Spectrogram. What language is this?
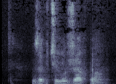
Pashto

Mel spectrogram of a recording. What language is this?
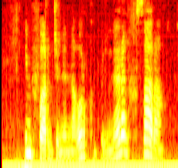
Kabyle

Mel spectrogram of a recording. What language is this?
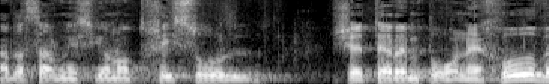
Hebrew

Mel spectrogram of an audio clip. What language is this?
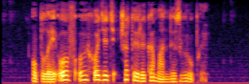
Belarusian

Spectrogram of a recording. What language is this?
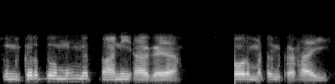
Urdu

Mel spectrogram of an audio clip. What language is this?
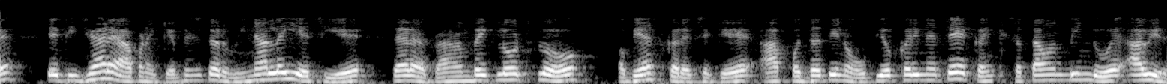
Gujarati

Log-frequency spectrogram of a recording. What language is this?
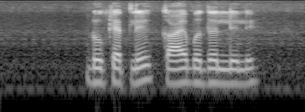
Marathi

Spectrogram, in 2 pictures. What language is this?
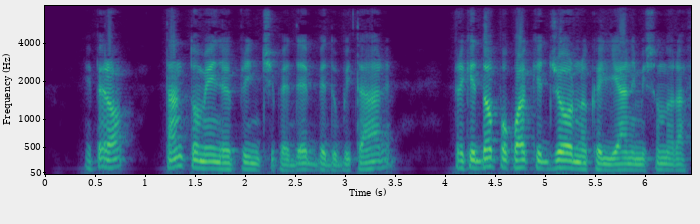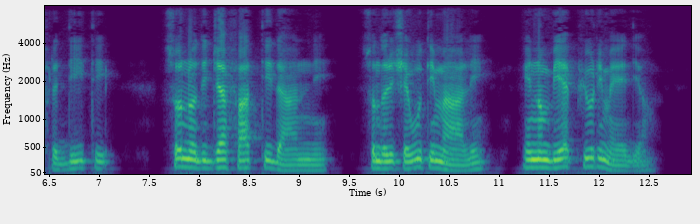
Italian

